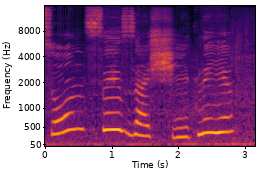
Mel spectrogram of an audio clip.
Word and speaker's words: солнцезащитные: Солнцезащитные. И is stressed, but since this word contains two words, we pronounce it with two stressed vowels.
